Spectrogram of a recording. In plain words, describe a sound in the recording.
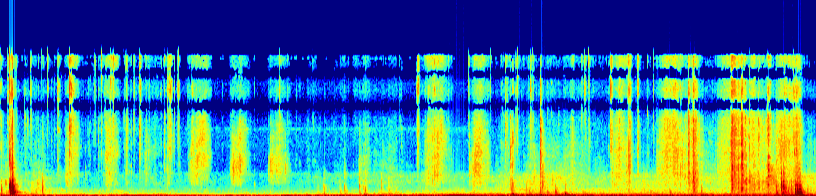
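A comb brushes through hair in short strokes.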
